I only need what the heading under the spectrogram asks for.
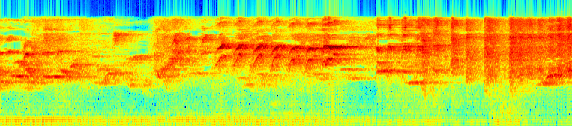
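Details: Young white-rumped shama singing a varied, rambling phrase of high chirps, quick twitters and short whistled notes that rise and fall. A faint low hum runs beneath.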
